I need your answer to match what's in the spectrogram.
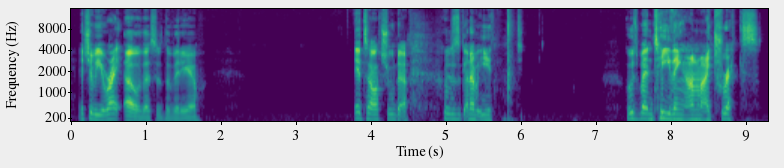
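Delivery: mildly outraged Papyrus. Acted. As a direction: search in dismay. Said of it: "Papyrus voice".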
